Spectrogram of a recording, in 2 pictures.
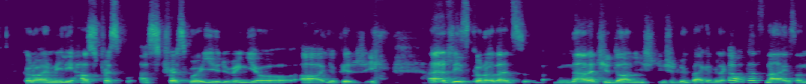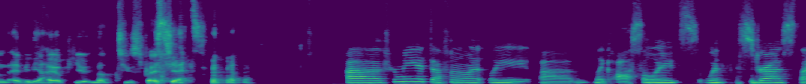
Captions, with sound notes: Go on Emily how stressful are you doing PhD (chuckles) I at least could know, now that you're don't, you should look back and be like, oh, that's nice and Emily, I hope you're not too stressed yet (laughing). - For me, it definitely like oscillates with stress.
